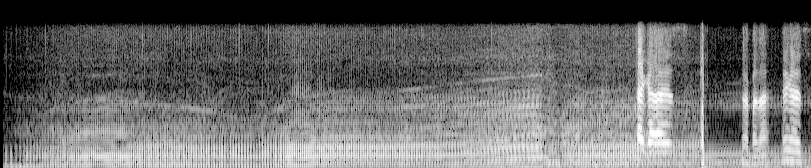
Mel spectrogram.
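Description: A car engine hums and rises in pitch as the car speeds up.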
